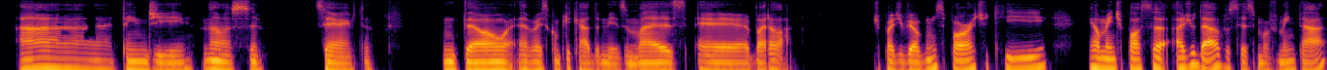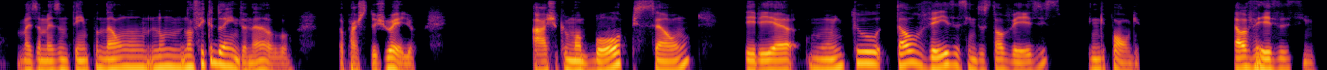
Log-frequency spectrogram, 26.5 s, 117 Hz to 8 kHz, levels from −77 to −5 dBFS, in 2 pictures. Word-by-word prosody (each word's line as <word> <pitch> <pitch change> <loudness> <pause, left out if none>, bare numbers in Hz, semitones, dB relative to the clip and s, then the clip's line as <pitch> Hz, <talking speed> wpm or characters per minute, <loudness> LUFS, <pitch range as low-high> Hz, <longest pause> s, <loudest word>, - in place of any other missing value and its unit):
Ah, 115 0 +1 0.2
entendi, 95 -1 -2
nossa, 100 -2 0 0.5
certo, 90 0 -1 0.7
então 95 0 +4
é 100 +1 -2
mais 95 0 -2
complicado 95 -2 -4
mesmo. 85 -1 -4
Mas, 90 0 +2
eh, 95 -1 +1
bora 90 +4 +1
lá, 105 - 0
a - - -36 0.8
gente - - -11
pode 100 -1 0
ver 100 +1 +2
algum 95 +4 0
esporte 110 -2 +1
que 125 +3 -2 0.4
realmente 120 -2 +2
possa 115 +2 +2
ajudar 140 +4 +3
você 120 -8 -7
a - - -3
se 85 - -9
movimentar, 95 +1 -1
mas 100 0 -4
ao 105 - -1
mesmo 105 +2 -1
tempo 105 +2 -3
não 125 +3 +1
não 130 +1 -1
não 140 0 +1
fique 170 +7 -2
doendo, 145 - +1
né, 95 +5 0
o 85 +1 -8 0.5
a - - -6
parte - - -2
do 95 - -3
joelho. 90 -5 +2 1.2
Acho 100 +1 +2
que - - -9
uma 105 -2 +4
boa 100 - +5
opção, 110 - -1 0.5
seria 105 +1 +3
muito 145 +10 0
talvez, 155 -3 +3
assim, 125 -4 -5
dos 105 -2 -6
talvezes 105 - -3 0.3
ping-pong. 115 -6 -3 0.9
Talvez, 120 -2 +4
assim, 115 -6 -9
105 Hz, 125 wpm, -22 LUFS, 95-125 Hz, 1.2 s, boa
